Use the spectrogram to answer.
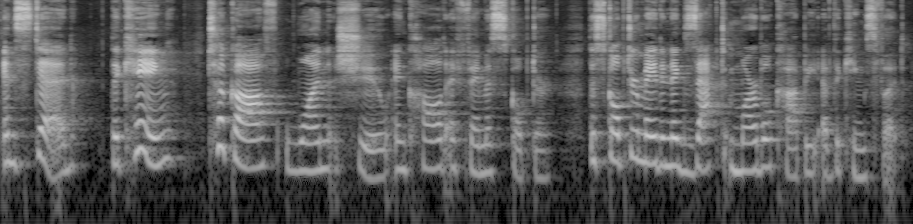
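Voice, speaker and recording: A woman with a fairly high voice reads a children's storybook aloud like a primary school teacher. Her delivery is deliberate and expressive, leaning on key words so young listeners can follow. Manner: deliberate storyteller, stressing words, dropping to quiet asides. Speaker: second-grade teacher.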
